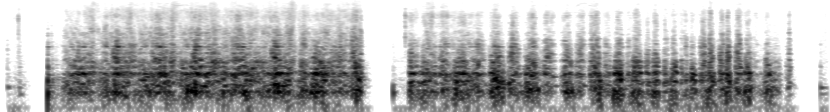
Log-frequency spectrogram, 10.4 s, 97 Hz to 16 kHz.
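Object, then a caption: Wooden bongo drum with skin head. A hollow wooden bongo drum with a skin head is held close to the microphone while fingers rub and scratch across the head and wooden shell. This gives a dense, continuous rasping with a steady hollow mid tone around 570 Hz. It comes in two long passes separated by a brief silence.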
